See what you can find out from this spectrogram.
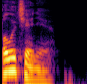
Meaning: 1. receipt 2. acquisition, getting 3. reception 4. obtainment
- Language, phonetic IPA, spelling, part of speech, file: Russian, [pəɫʊˈt͡ɕenʲɪje], получение, noun, Ru-получение.ogg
